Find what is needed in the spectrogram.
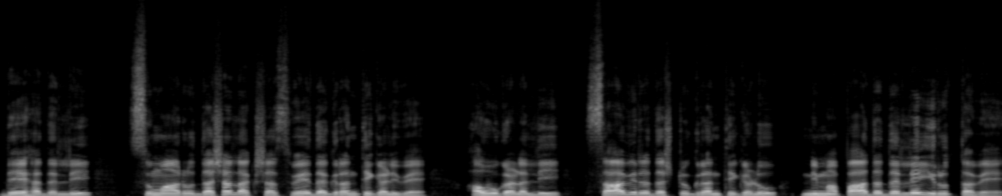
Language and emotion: Kannada, neutral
